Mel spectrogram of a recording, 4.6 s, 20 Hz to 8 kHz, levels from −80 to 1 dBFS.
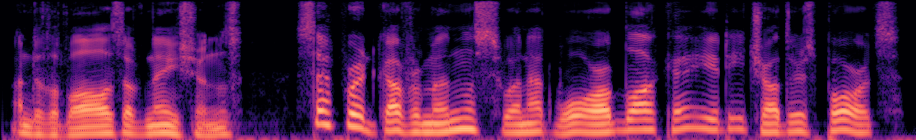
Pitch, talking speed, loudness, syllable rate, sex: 140 Hz, 185 wpm, -17 LUFS, 5.8 syllables/s, male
